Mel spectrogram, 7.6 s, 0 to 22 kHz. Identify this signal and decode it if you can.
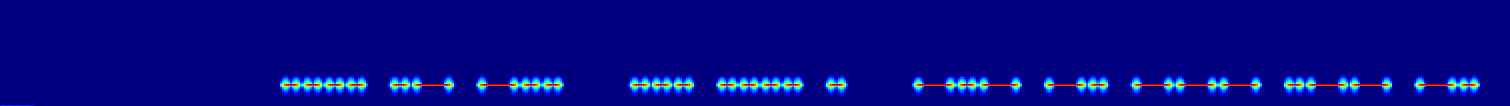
Morse code, heard as a keyed tone, about 22 wpm, 700 Hz. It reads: HAD SHE KNOWN
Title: Sentences from Top 1000 Words - Review Part 3 - 22wpm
